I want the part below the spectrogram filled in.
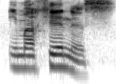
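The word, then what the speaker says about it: imágenes: ইমেজ ইমেজ ইমাজিনা ইমাজিনাস না এটাকে উচ্চারণে উচ্চারণ হবে ইমাখেন যেটা হয়ে যাবে খে ও আচ্ছা আচ্ছা ইমা ইমাস ইমাখেনেস দেলাস পালেব্রাস মানে এই ওয়ার্ডগুলোর মধ্যে পালাব্রাস হ্যা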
